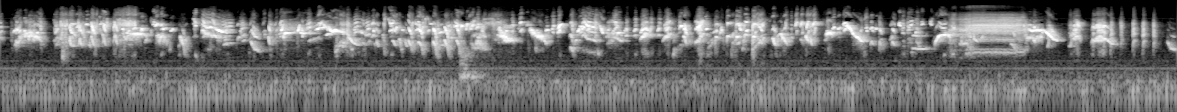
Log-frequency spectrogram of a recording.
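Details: Winter warm-up singing of a young male common linnet: a long, fast, unbroken twitter of high chirps, trills and quick slurred notes, with a short harsh buzzy phrase near the end.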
